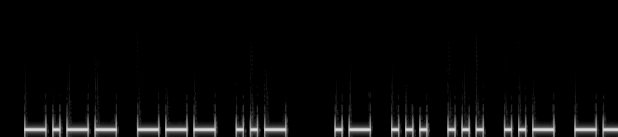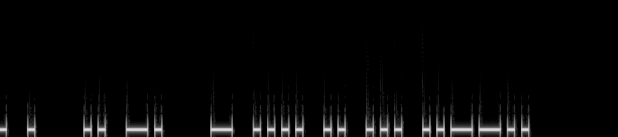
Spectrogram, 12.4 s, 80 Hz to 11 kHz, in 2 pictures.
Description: Morse code, heard as a keyed tone, about 17 wpm, 700 Hz. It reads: YOU ASSUME IN THIS?
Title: Sentences from Top 1500 Words 17wpm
